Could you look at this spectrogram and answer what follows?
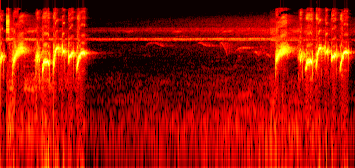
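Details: Red-whiskered bulbul song for coaxing double-note phrases: a one-second run of quick, bright, bending chirps, silence with a thin steady tone, then a second matching phrase.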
